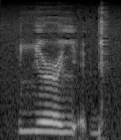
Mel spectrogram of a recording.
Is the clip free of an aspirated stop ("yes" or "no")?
yes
